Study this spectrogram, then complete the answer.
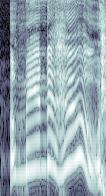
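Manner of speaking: high, loud thrilled squeal; squealing excitement. Retold or imitated. Fan hears a surprise call from her idol, squealing. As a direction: ask it breathless with delight. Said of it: "And I'm like".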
